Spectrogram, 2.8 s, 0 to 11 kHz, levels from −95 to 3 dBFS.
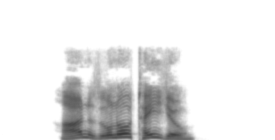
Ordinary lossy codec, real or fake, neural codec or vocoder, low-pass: MP3, 96 kbps; fake; codec, 16 kHz, 1 kbps, X-Codec, WavLM features, trained on Multilingual LibriSpeech; 7.2 kHz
